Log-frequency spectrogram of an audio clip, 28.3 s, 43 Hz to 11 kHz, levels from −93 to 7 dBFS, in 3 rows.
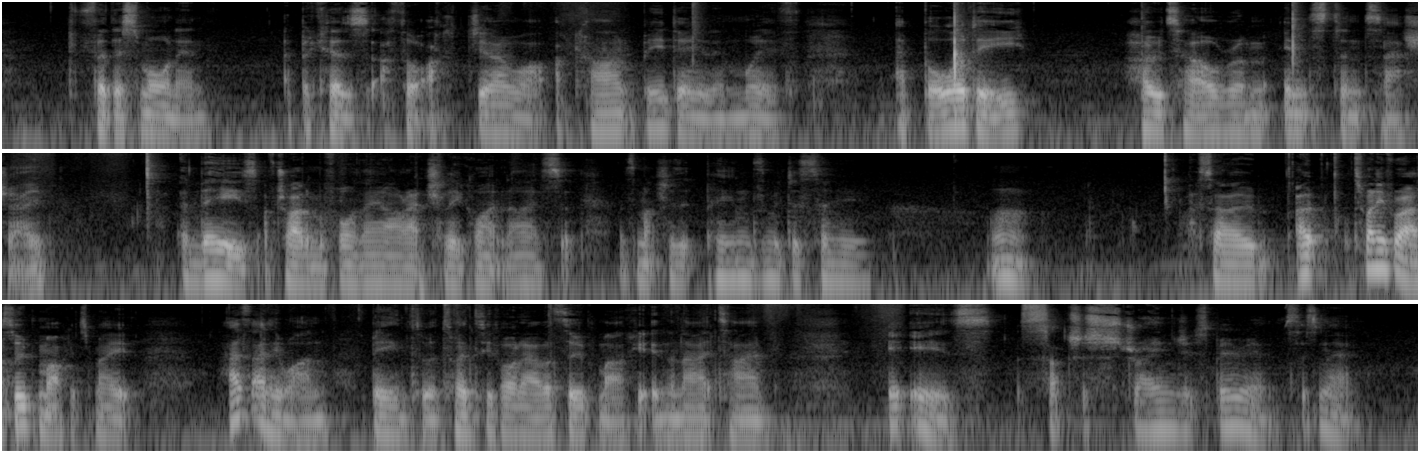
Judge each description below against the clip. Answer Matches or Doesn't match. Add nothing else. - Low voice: Matches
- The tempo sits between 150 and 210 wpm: Doesn't match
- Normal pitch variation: Matches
